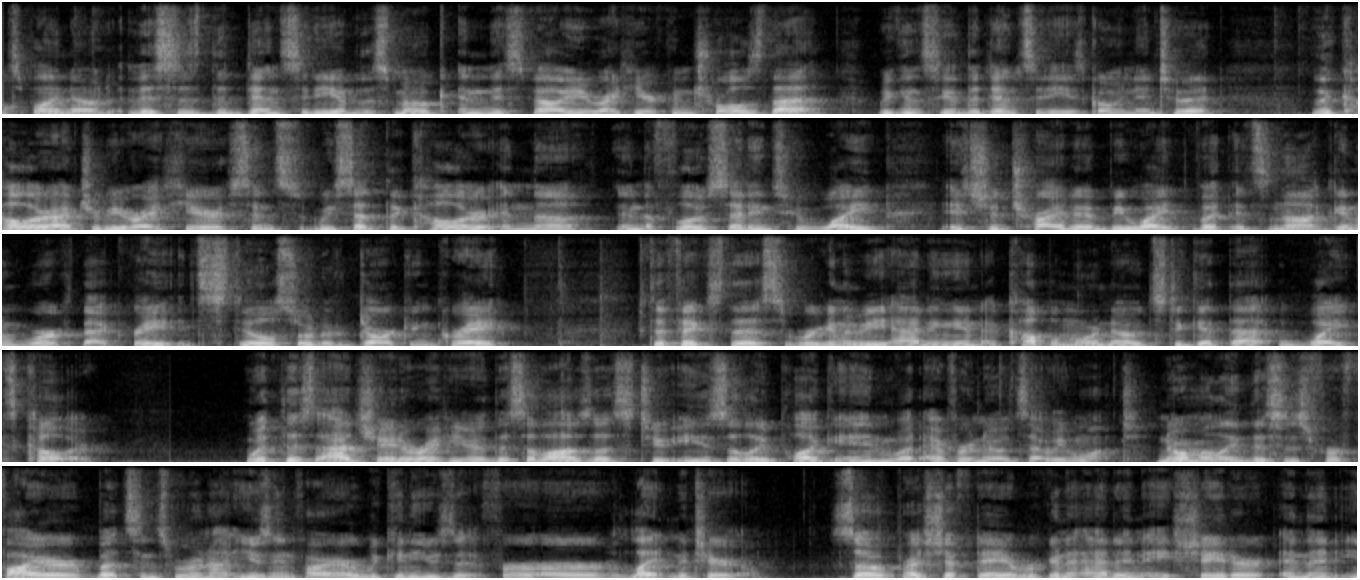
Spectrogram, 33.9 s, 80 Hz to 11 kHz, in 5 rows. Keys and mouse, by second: 0.5-2.2 drag, 6.5-12.9 drag, 31.6 shift+a.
